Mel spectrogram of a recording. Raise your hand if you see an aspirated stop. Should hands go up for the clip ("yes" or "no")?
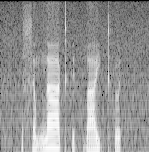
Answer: yes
